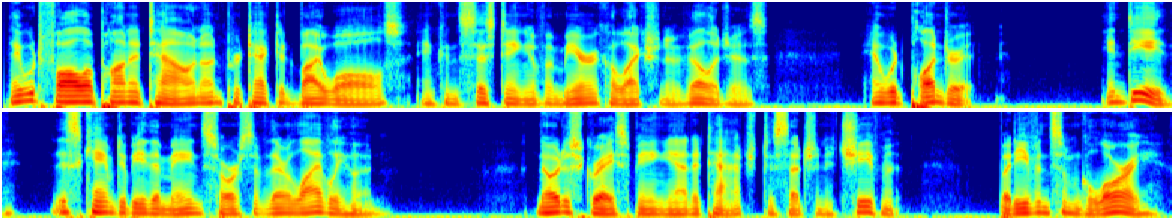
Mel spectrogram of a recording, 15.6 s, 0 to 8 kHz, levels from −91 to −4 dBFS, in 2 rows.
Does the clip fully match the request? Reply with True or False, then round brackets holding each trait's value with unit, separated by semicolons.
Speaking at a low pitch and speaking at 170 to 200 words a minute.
True (95 Hz; 175 wpm)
